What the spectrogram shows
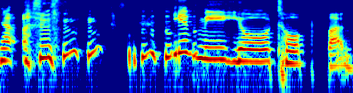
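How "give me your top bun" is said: slow, higher fake British accent. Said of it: "I didn't get to use my fake British accent today".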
